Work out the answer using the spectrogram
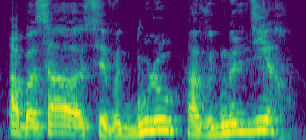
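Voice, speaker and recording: A man's voice: a little high, animated, fast, a little mellow, natural voice. A man playing a smug, spoiled rich young man who talks down to everyone in a whiny, dismissive way. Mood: scornful. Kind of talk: comedy sketch acting.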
